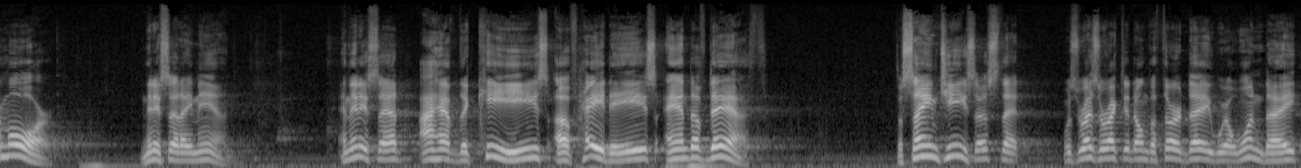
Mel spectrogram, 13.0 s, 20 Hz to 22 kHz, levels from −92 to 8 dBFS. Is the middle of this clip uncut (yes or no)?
yes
